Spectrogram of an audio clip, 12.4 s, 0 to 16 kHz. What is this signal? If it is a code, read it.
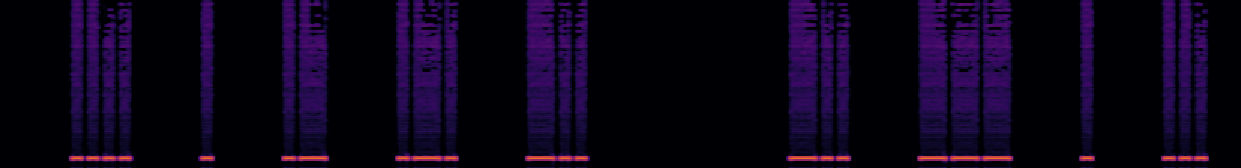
Morse code, heard as a keyed tone, about 15 wpm, spaced as for 8 wpm, 1000 Hz. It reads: HEARD DOES
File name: qotdfiles / 8wpm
